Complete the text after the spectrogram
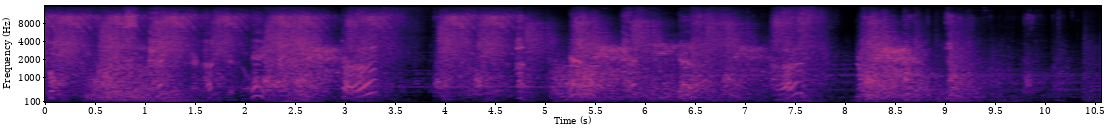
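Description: Electric energy crackles and buzzes around a giant.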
